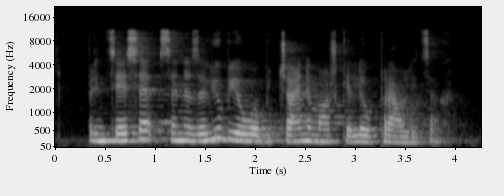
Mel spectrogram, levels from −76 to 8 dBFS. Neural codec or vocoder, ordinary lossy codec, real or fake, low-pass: none; none; real; 10.8 kHz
